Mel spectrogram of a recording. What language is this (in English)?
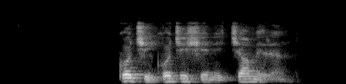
Laz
